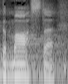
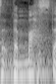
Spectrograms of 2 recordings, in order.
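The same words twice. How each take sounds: First: Master is said in a standard southern accent. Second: Master is said in a northern English accent. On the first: "as opposed to" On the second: "It's my northernness"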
